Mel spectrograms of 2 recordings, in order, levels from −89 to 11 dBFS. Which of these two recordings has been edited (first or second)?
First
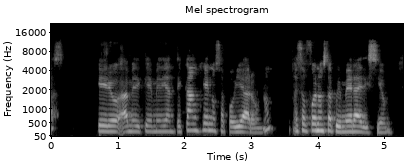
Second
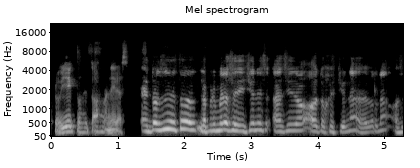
second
